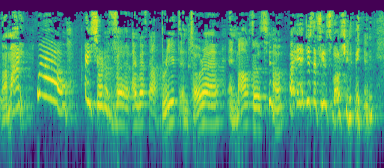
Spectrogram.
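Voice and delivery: squirm while owning up with a giggle; sheepish excuse. Acted. Sheepish student admits omissions.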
